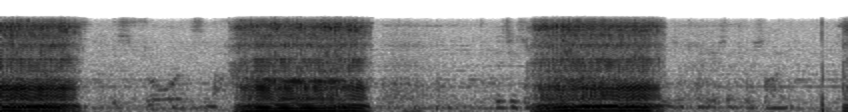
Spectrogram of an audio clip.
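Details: An adult woman (the wife) snoring: three loud, rumbling snores about every three seconds with quiet pauses between them, and a TV audible earlier.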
